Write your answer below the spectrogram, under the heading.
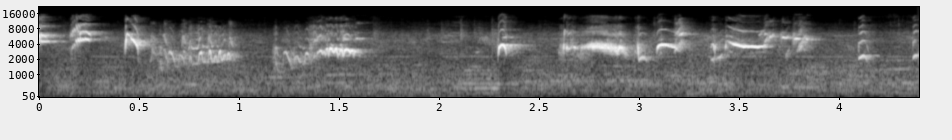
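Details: Red Crossbill (Loxia curvirostra) teaching song: a high, varied string of sharp chips, squeaky whistles and short warbled phrases, coming in quick bursts with brief pauses between them.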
